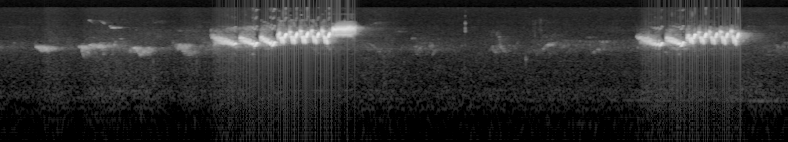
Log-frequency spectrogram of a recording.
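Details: Several soft, short chips precede two bright song phrases of a Cerulean warbler, each a quick ascending series of buzzy notes ending in a high trill, separated by a few seconds of quiet.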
